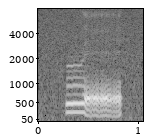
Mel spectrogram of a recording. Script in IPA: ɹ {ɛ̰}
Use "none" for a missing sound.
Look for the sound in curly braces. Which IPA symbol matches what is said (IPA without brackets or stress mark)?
ɛ̰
